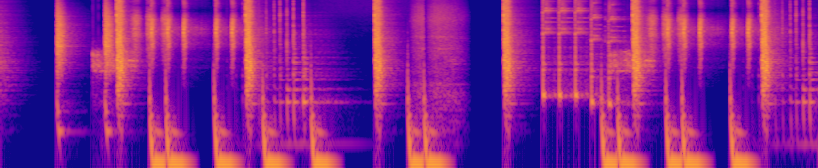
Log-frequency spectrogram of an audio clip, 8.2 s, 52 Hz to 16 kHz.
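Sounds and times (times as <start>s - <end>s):
full pop drum loop: 0.6s - 3.4s, 4.1s - 4.5s, 5.5s - 8.1s.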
